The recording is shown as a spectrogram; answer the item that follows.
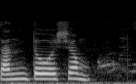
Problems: constant background noise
